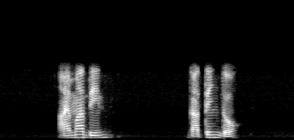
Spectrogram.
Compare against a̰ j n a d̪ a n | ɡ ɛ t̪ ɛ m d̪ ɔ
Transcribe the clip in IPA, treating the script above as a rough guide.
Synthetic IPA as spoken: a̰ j m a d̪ i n | ɡ a t̪ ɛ ɲ d̪ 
